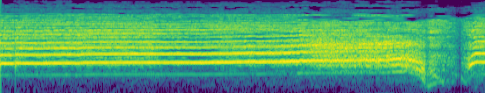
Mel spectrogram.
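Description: One long, high-pitched scream held without a break, its pitch creeping slowly upward and dropping away right at the end.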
